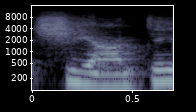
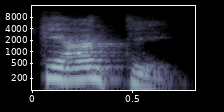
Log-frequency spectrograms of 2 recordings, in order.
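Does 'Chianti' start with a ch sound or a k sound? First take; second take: ch sound; k sound. First: It begins with a soft ch sound. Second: It begins with a hard k sound. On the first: The speaker calls it wrong. "You can't say Chianti. It's, that's not the way to say it" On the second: The speaker calls it right. "I say Chianti"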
